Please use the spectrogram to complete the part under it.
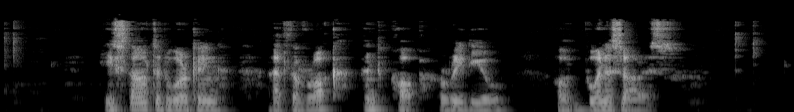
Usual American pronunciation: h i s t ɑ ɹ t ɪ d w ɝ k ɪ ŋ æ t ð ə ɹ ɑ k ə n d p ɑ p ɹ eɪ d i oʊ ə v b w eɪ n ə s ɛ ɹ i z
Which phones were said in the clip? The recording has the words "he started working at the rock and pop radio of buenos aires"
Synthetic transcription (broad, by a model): h i s t ɑ ɹ t ɪ d w ɝ k ɪ ŋ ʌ t ð ə ɹ ɑ k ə n p ɑ p ɹ eɪ d i oʊ ə v b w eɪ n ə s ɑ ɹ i s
